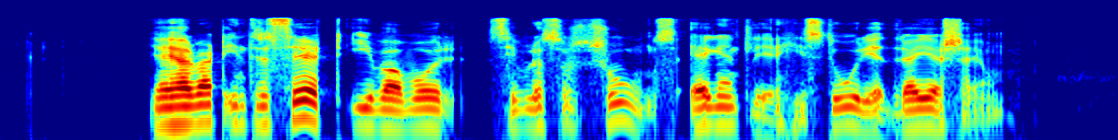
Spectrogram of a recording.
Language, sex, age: Norwegian, male, 27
